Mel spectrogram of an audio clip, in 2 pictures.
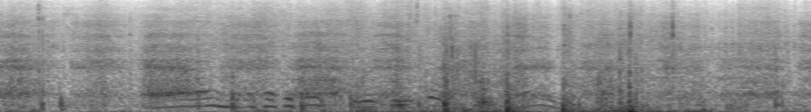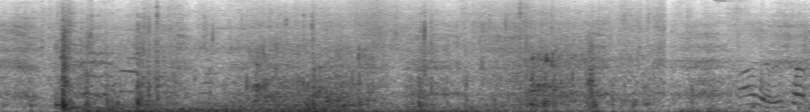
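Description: Mountain bike ridden over a rough forest trail, heard from the handlebars: frame and drivetrain rattling over roots and stones, with rumbling wind on the microphone. A sharp, loud knock comes about six and a half seconds in as the wheels drop onto a rock slab.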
